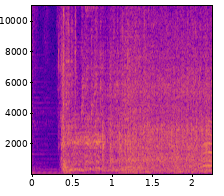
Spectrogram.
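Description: A tractor engine used to run a grain auger on a farm cranks briefly, then catches with a sudden loud start and settles into a steady close-up idle.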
